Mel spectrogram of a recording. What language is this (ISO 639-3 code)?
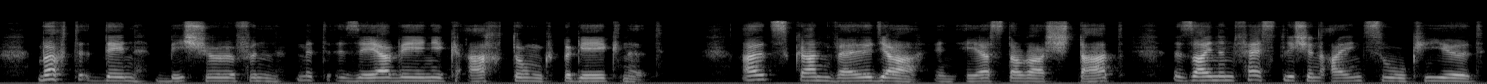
deu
